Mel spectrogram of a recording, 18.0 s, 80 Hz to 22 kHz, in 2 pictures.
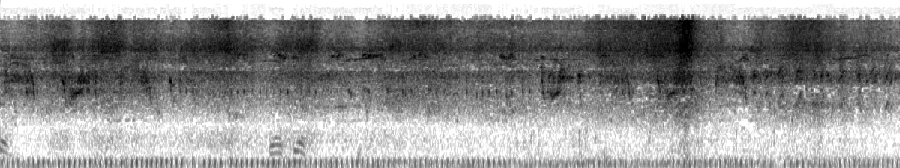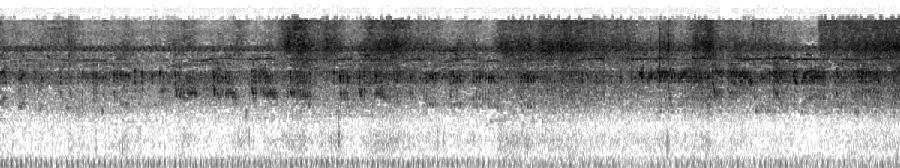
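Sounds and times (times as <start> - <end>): high chirping: 0.0 - 18.0
small engine running: 0.0 - 18.0.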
